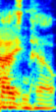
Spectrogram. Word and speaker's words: Eisenhour: It's spelled Eisenhower. I know. Yeah. Yeah. Yeah. But it's Eisenhower.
